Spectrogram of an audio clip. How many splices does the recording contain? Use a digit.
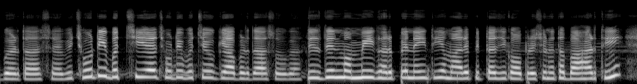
1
